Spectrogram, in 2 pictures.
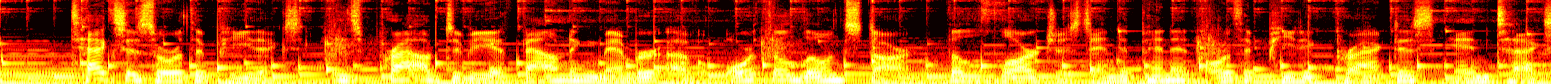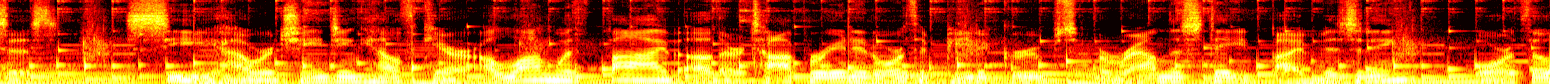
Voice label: ivr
